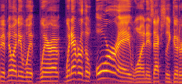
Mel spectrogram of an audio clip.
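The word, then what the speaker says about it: 俺: quote, used in casual ore? It's used in casual setting between people who are very close to each other. Oh, I guess it's pronounced Ore, O-R-E.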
